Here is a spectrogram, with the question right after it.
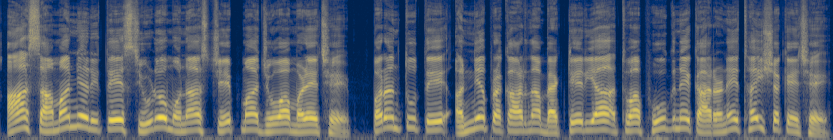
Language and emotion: Gujarati, neutral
